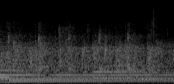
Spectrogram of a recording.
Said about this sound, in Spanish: Demos otro fuerte aplauso al Rey de Reyes y Señor de Señores.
